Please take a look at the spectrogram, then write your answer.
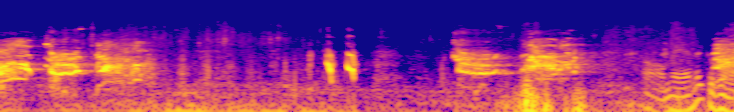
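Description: Beagles on a rabbit hunt in Pennsylvania give several excited barks and yips in short bursts, fairly close, mixed with a person talking and some whimpering.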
